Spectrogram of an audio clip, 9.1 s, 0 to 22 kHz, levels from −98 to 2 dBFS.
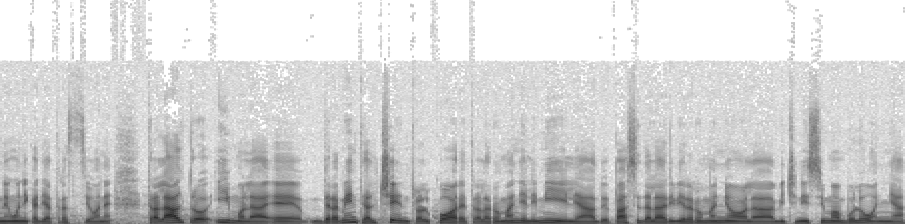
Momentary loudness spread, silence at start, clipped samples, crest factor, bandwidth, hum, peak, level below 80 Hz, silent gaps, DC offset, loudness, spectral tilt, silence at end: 6 LU; 0 s; under 0.1%; 20 dB; 15 kHz; none; -4 dBFS; -52 dBFS; none; under 0.1%; -23 LUFS; -6 dB/octave; 0 s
